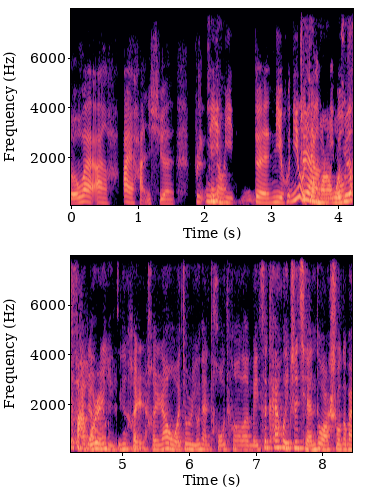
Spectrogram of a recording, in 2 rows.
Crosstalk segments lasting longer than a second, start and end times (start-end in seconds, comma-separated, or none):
3.4-4.8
